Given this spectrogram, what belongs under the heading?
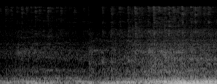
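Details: Honda truck with code P0108 (MAP sensor circuit high): steady, low, slightly lumpy exhaust drone at the muffler, which is left sooty black with some visible smoke; running rich, code points to the MAP sensor.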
